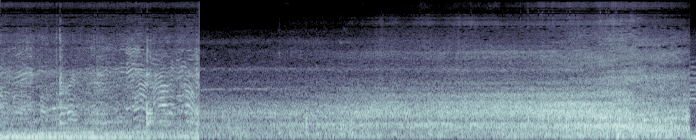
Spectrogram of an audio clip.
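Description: Voices calling out over a heavy low rumble, then, after a cut, a car coming along the street, its engine and tyre noise growing louder as it nears and passes close.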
